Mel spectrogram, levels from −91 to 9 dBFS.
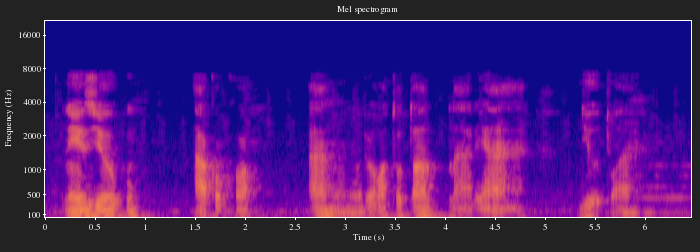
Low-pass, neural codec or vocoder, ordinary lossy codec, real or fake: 7.2 kHz; none; none; real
